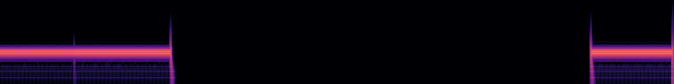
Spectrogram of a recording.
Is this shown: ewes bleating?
no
